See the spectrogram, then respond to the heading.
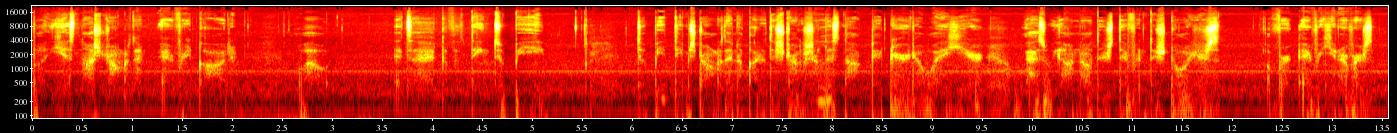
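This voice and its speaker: A man reading an article aloud in an ASMR whisper, halting and often stumbling over words and correcting himself. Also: rough recording. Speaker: ASMR channel host.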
